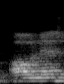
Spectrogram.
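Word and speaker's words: honest: ह होता है ना लेकिन यहां पर ह साइलेंट रहता है औ का उच्चारण किया जाता है ठीक है ना औ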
